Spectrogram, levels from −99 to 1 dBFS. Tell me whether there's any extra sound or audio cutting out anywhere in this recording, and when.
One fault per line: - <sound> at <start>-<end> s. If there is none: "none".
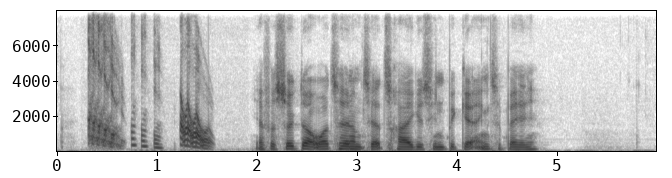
- chirp at 0.3-1.6 s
